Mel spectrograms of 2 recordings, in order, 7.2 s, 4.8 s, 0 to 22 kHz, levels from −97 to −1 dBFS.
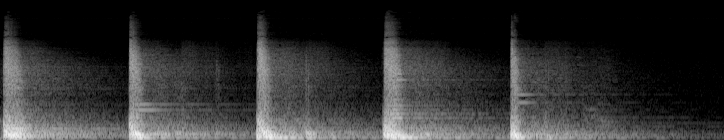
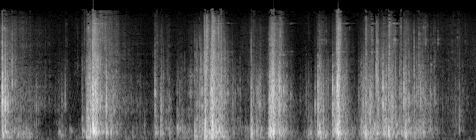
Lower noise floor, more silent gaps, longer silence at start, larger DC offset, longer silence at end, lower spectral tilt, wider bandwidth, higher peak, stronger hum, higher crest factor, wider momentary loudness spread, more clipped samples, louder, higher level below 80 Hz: first, -64 dBFS vs -48 dBFS; neither; about the same, 0.05 s vs 0 s; neither; first, 1.55 s vs 0.45 s; first, -8.5 dB/octave vs -4.5 dB/octave; second, 7 kHz vs 17 kHz; about the same, 0 dBFS vs 0 dBFS; neither; about the same, 20 dB vs 22 dB; first, 24 LU vs 20 LU; neither; first, -18 LUFS vs -21 LUFS; first, -30 dBFS vs -44 dBFS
